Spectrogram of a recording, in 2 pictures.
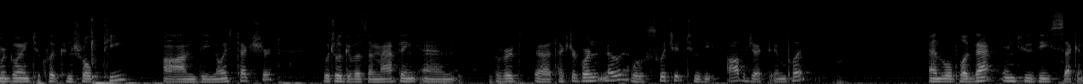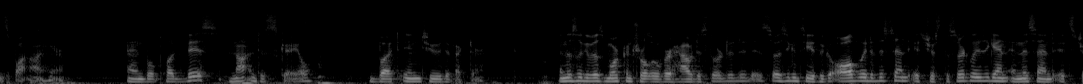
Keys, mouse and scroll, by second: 0.0 middle click, 0.2 ctrl+click, 1.0 ctrl+t, 1.0-2.5 middle drag, 3.2 g, 3.7-6.5 middle drag, 6.5-13.5 drag.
